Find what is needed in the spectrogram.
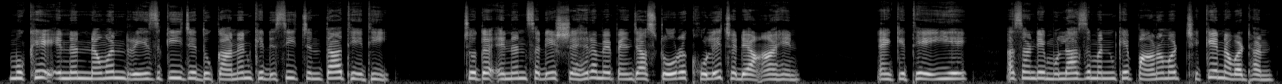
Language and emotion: Sindhi, fearful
